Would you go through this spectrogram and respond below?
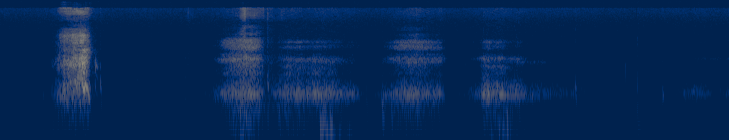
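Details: Person with bad allergies sneezing constantly: one sharp sneeze, then several breathy "ah" wind-up sounds with pauses. Repeated allergic sneezing.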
